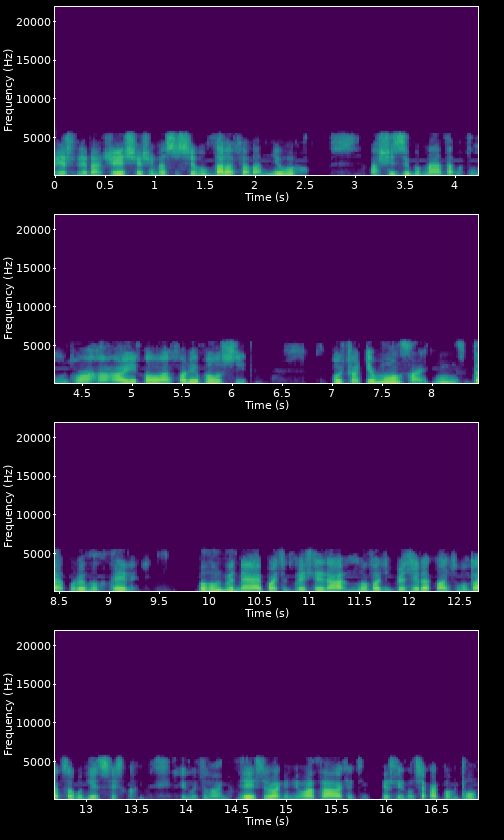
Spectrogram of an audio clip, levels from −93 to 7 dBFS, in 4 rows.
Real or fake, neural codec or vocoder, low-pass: fake; codec, 16 kHz, 0.5 kbps, FunCodec, trained on LibriTTS, 25 frames a second; 5.4 kHz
